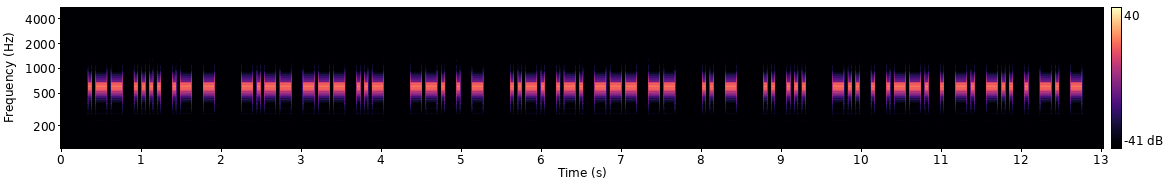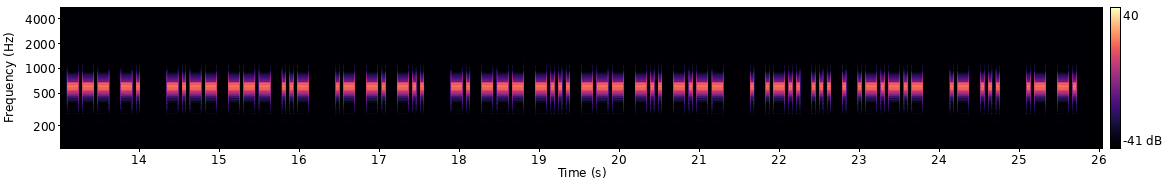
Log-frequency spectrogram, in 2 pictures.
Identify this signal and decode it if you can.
Morse code, heard as a keyed tone, about 25 wpm, 600 Hz. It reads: WHAT YOU GET FROM IT IS DEPENDENT ON YOU AND NOBODY ELSE. AS AN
